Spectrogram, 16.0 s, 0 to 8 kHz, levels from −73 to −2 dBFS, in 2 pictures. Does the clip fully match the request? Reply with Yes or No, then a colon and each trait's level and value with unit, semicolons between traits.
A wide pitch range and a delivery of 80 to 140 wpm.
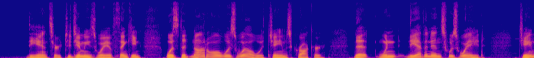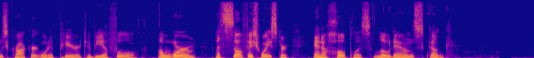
No: wide, 5.8 semitones; average, 155 wpm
